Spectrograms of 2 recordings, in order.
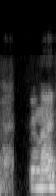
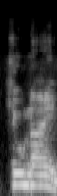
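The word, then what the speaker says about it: quinine: क्यूनाइट का प्रयोग होता है क्यूनाइन, सॉरी प्रोनाउंसिएशन में प्रॉब्लम था। क्यूनाइन, क्यूनाइन, क्यूनाइन, क्यूनाइन का प्रयोग किसमें होता है?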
